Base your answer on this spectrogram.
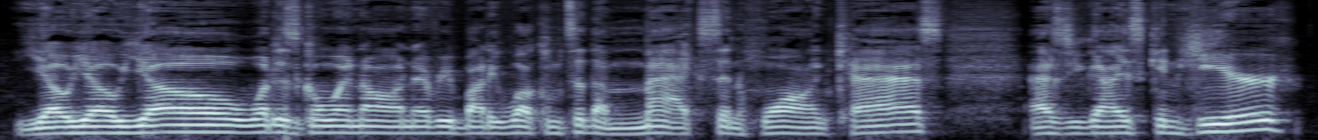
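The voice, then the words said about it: Hoarse, partly lost voice. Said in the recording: “my voice is a little bit gone ... I'm losing my voice”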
